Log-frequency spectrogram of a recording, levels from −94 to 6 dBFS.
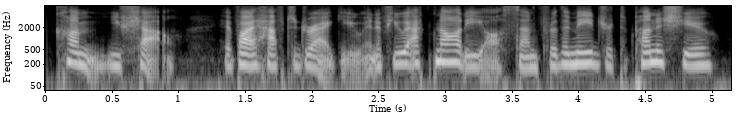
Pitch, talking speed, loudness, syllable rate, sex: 190 Hz, 255 wpm, -22 LUFS, 5.5 syllables/s, female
